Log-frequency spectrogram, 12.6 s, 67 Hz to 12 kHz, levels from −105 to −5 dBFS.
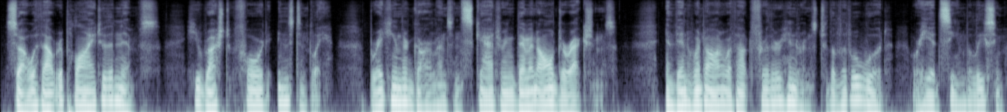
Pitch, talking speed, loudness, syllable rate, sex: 85 Hz, 165 wpm, -23 LUFS, 5.2 syllables/s, male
